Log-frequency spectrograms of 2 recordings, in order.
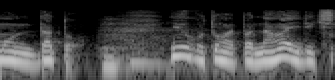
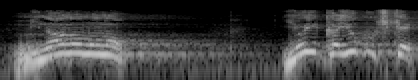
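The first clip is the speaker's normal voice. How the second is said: high, booming feudal lord proclamation; Lord Maeda Toshiie; 8 semitones higher than usual. Acted. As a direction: address the crowd like a samurai lord. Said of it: "前田利家公になったつもりで言ってみたい".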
